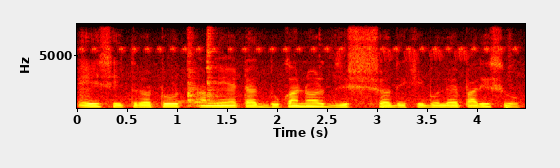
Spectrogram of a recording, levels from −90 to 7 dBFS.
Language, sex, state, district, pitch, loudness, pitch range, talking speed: Assamese, male, Assam, Sonitpur, 135 Hz, -16 LUFS, 125-140 Hz, 105 wpm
